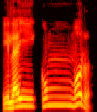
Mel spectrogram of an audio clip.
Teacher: ঈদগাম মানে হচ্ছে মেলানো, বুঝতে পারছেন? মিম সাকিনকে মিমের সাথে মিলিয়ে একালিফ গুণনা করে পড়তে হবে, একে ঈদগামে সাফাবি বলে।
